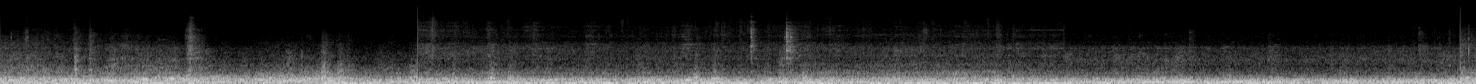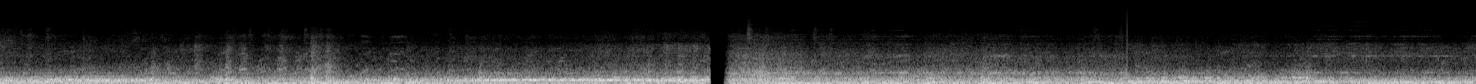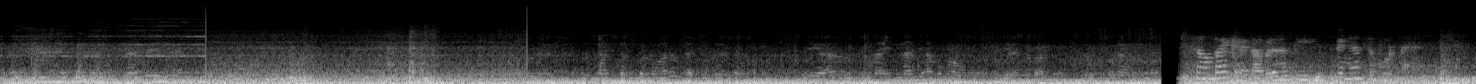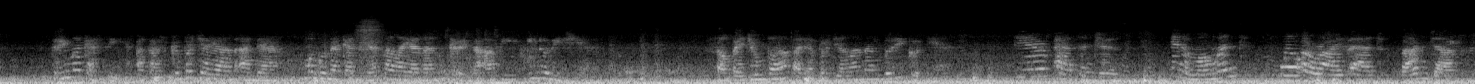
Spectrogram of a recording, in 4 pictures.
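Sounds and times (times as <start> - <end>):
train rumbling on rails: 0.0 - 59.0.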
